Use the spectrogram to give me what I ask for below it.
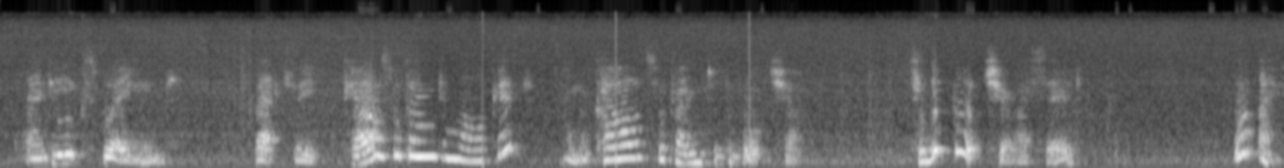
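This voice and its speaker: Amid noticeable background noise, the talking proceeds at a fairly slow pace with long, frequent pauses. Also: woman. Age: 60s. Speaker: chair of a vegan society council. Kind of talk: testimony.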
